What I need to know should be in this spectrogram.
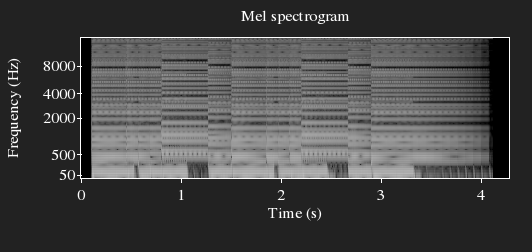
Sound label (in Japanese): オープニング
